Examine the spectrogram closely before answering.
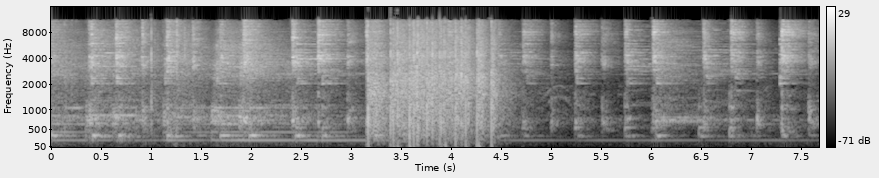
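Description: Festival percussion playing a fast, even beat of struck strokes. About three seconds in, a string of firecrackers goes off in a dense crackle for about a second and a half, the loudest thing heard.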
